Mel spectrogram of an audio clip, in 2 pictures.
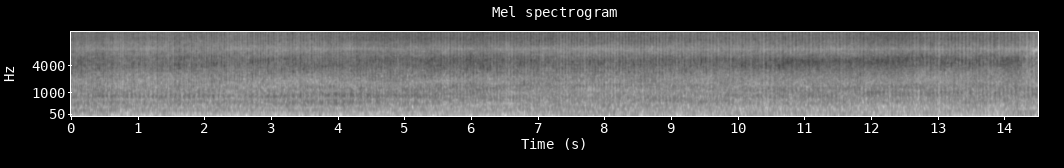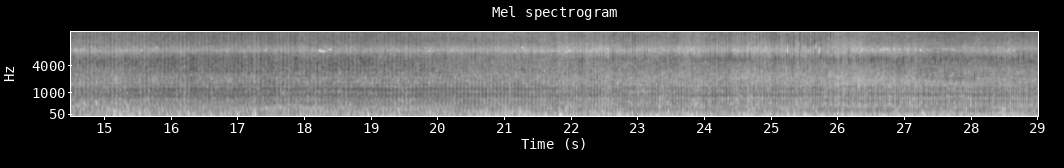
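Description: Motorcycle engine running steadily while riding, with rushing wind and road noise. About halfway through, the high rushing noise drops off suddenly and the engine carries on.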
